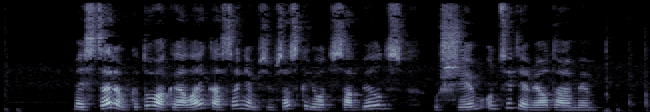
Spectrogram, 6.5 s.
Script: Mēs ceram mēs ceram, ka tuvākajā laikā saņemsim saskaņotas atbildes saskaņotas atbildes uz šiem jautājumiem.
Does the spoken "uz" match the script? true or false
false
